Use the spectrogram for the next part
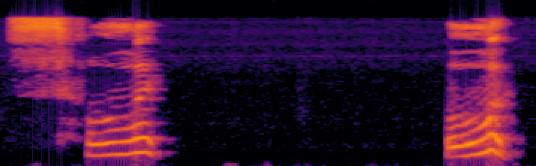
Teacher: наступний звук л звук приголосний твердий дзвінкий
